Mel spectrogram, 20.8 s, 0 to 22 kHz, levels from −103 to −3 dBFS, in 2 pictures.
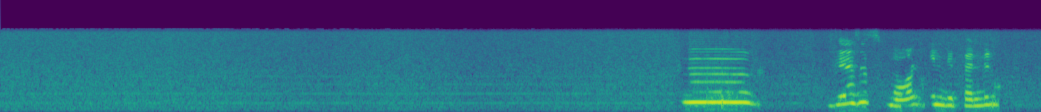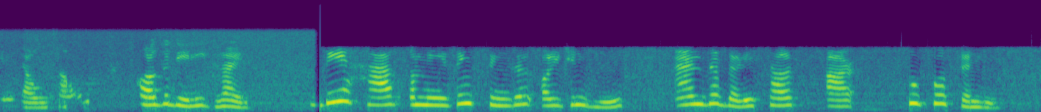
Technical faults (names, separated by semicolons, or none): speech suppressed in double talk; other side's voice leaking through; handover gap; fallback to narrowband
